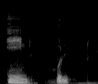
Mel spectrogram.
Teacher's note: if a D follows an N, it's muted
